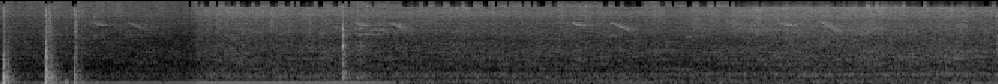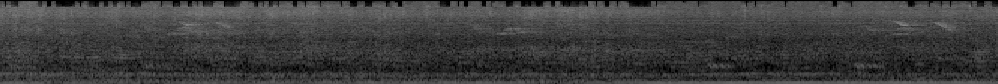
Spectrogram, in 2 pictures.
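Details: Honey bee colony from a large clay pot hive being relocated away from a house in Homagama, Sri Lanka: a steady, low, droning hum of many bees, opening with a few sharp knocks.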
